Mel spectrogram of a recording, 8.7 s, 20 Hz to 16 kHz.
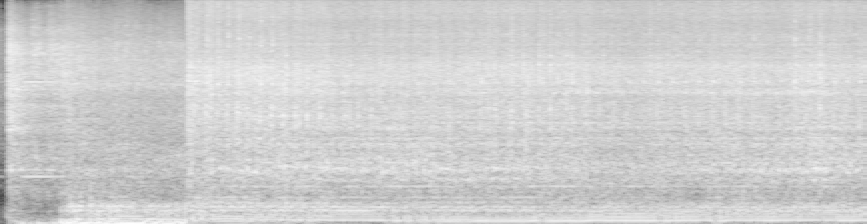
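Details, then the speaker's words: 2021 Honda Civic Type R, totaled and rebuilt with a rebuilt transmission, first start after the CV axle install: the engine catches and settles into a lumpy, uneven, stumbling idle like a misfire. The owner suspects it is mistimed; the scan shows MAF sensor and PCM codes. "That don't sound right. It sounds like it's mistimed or something."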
